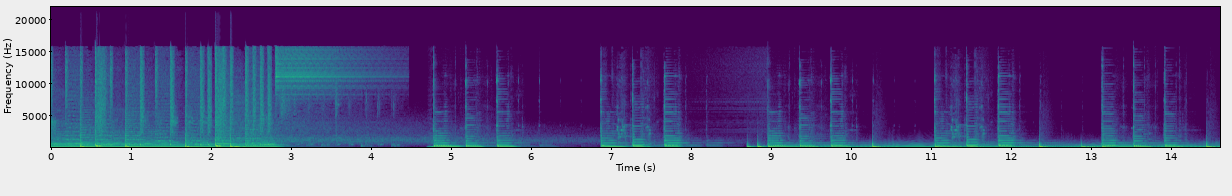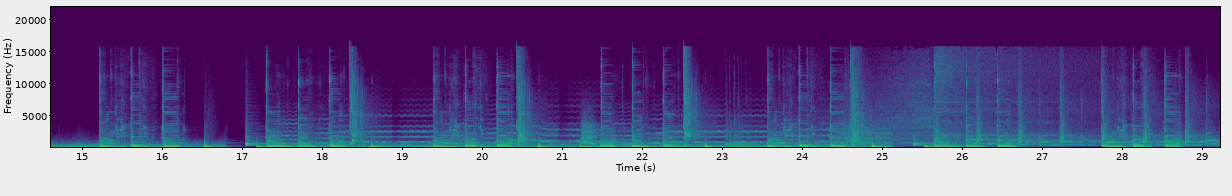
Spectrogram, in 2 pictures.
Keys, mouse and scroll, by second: 0.8 click, 2.7 ctrl+c, 3.7 click, 5.8 ctrl+v, 6.9 click, 7.4 scroll down 1, 7.7-8.0 scroll up 1, 8.0 click, 9.2 click, 10.1 click, 12.0 click, 12.8 click, 14.0 click, 15.5 click, 16.1 double click, 17.0 click, 19.9 click, 21.2 click, 22.1 1, 22.9 BackSpace, 23.3 2, 25.4 click, 26.8 click, 28.2 click, 29.0 click.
